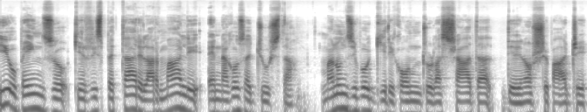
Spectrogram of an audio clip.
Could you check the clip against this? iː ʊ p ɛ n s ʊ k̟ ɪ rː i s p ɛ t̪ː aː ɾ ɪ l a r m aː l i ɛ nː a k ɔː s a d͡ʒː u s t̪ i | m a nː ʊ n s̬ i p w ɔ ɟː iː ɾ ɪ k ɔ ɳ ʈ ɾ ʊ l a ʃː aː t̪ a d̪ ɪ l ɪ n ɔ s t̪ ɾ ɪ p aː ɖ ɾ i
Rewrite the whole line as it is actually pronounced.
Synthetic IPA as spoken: iː ʊ p ɛ n s ʊ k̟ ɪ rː i s p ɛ t̪ː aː ɾ ɪ l a r m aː l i ɛ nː a k ɔː s a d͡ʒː u s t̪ a | m a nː ʊ n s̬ i p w ɔ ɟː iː ɾ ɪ k ɔ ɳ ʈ ɾ ʊ l a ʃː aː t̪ a d̪ ɪ l ɪ n ɔ s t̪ ɾ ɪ p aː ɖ ɾ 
